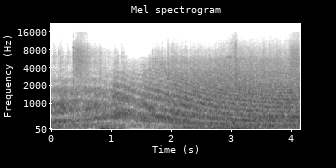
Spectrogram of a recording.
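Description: Fighter jet flying past, its engine roar steady with a sweeping, phasing tone that slowly falls.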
